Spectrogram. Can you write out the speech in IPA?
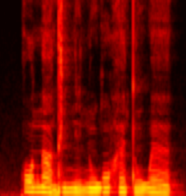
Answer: kɔ˦nã˦˨di˧ nĩ˨nũ˧wɔ̃˦hɛ̃˦˨ tũ˨˦wɛ̃˦˨

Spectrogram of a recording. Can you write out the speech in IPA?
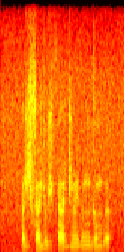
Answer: ɐʒsɐjɵʒ θɐːd͡ʒə̃ɪ̯ðɵ ŋɡəʊ̯mbə

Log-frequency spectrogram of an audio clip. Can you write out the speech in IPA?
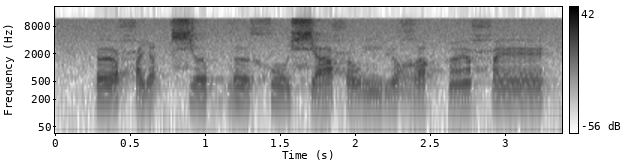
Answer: œ˦ħiː˩˧qɕəː˦ bʱə˦xo˦ ɕa˩˧ħo˩˧ŋy˩˧ʁə˩˧ qɛ̃˩˧ħɛ̃ː˦

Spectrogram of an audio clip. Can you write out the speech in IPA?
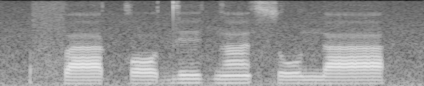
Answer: fa˧ kɔ˧de˦ɡã˦ so˧na˧

